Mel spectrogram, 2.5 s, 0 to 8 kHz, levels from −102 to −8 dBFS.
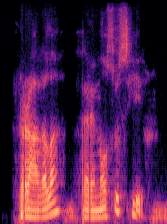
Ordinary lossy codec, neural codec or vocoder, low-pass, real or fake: Opus, 24 kbps; codec, 16 kHz, 4.8 kbps, FACodec; 7.2 kHz; fake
